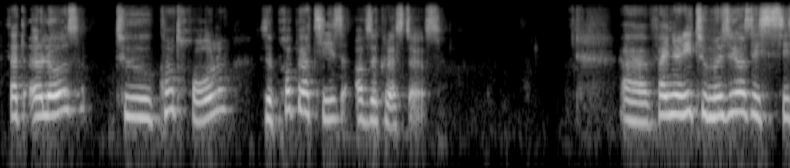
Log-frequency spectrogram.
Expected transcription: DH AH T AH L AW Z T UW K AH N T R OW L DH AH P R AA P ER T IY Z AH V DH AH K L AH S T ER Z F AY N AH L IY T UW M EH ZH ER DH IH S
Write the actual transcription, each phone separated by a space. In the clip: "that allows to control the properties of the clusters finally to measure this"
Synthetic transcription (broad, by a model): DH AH T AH L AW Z T UW K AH T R OW L DH AH P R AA P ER T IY Z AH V DH AH K L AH S T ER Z F AY N AH L IY T UW M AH Z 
